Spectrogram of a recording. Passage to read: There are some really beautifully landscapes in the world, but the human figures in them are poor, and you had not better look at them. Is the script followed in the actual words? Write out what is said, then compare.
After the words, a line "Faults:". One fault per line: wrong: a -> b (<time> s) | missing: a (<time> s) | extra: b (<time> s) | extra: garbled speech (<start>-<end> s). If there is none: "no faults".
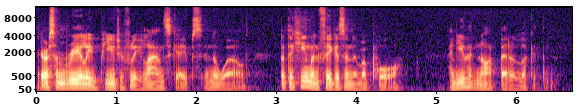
There are some really beautifully landscapes in the world, but the human figures in them are poor, and you had not better look at them.
Faults:
no faults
